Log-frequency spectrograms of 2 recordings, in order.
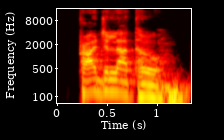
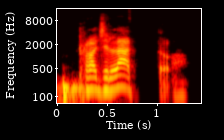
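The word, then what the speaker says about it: Pragelato: Pregelato. How do you say it? – Pregelato. – Pregelato. Yes.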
